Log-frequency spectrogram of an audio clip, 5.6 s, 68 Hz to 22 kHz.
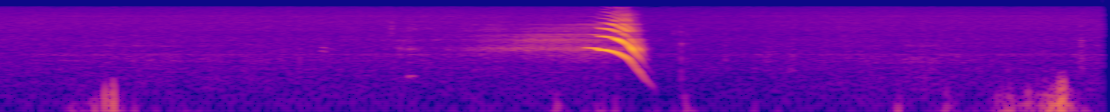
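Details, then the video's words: Wild 7x7 bull elk on public land during a hunt, bugling to call cows: a rising, building whine climbs into a single loud, piercing whistle that drops steeply away, with rustling before and after and a hunter speaking softly. "Bull calling cows bugle!"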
